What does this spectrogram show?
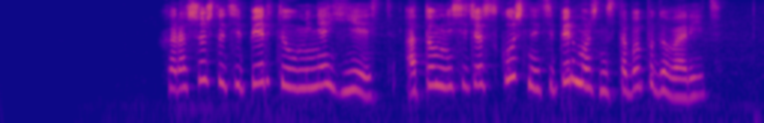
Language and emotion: Russian, positive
